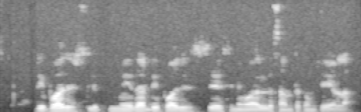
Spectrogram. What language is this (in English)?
Telugu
